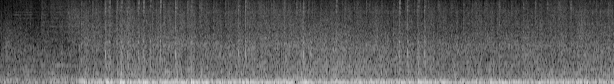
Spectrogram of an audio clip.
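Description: Aircraft machine guns fire in rapid bursts.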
